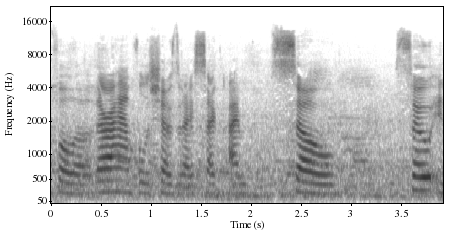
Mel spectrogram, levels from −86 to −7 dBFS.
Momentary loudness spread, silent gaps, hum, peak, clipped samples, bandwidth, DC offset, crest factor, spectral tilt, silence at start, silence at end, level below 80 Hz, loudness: 13 LU; none; none; -10 dBFS; under 0.1%; 16 kHz; under 0.1%; 20 dB; -2.5 dB/octave; 0 s; 0 s; -62 dBFS; -30 LUFS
